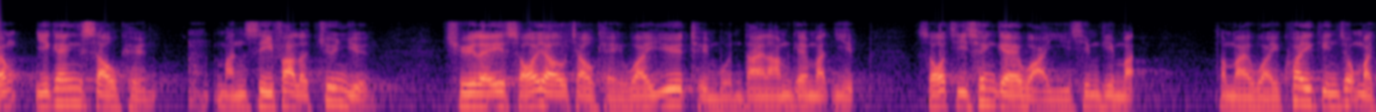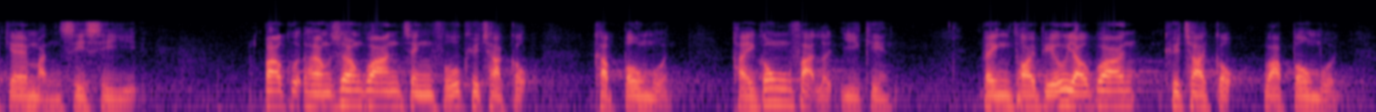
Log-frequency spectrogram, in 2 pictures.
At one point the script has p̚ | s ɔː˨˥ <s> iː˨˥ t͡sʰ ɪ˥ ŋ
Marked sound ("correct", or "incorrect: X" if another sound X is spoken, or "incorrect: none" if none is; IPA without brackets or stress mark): incorrect: t͡s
